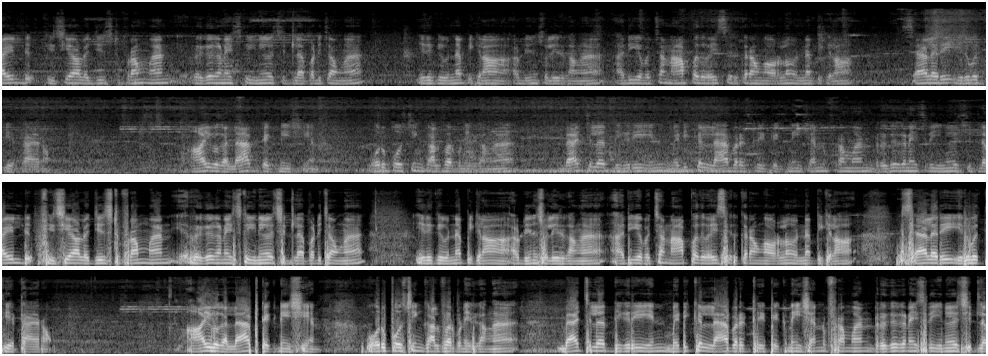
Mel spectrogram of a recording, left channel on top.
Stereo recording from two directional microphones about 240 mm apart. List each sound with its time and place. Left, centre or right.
0.0 s speech: right
11.8 s speech: right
